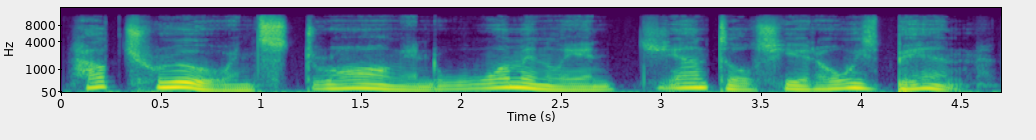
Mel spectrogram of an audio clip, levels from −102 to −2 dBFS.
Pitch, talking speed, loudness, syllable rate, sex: 125 Hz, 155 wpm, -18 LUFS, 3.6 syllables/s, male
